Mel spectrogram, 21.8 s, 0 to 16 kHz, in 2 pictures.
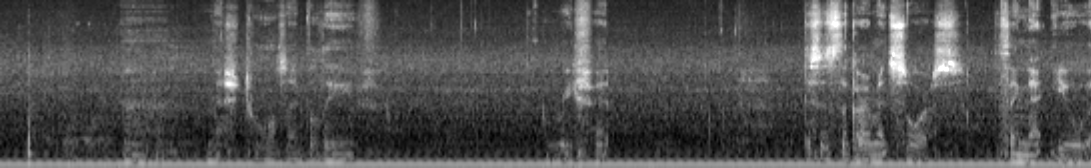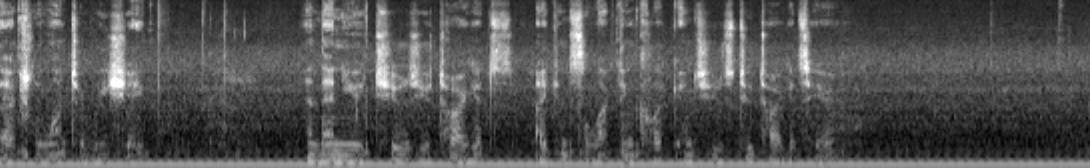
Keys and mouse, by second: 2.2 click, 5.4 click, 12.4 click, 17.1 shift+click, 21.0 click.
